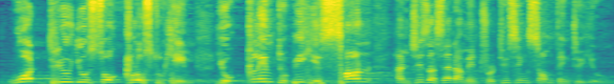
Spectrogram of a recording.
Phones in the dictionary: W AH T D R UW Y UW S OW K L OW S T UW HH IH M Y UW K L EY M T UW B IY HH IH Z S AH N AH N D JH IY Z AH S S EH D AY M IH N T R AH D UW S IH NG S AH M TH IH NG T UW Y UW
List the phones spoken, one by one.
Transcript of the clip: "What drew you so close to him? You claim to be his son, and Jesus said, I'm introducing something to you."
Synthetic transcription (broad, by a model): W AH T D R UW Y UW S OW K L OW S T UW HH IH M Y UW K L EY M T UW B IY HH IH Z S AH N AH N JH IY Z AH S S EH D AY M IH N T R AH D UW S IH NG S AH M TH IH NG T UW Y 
